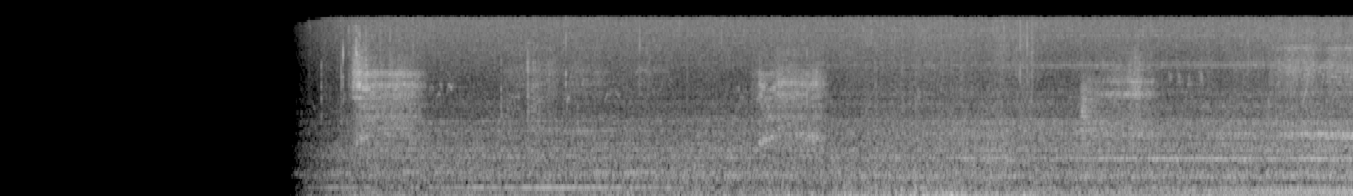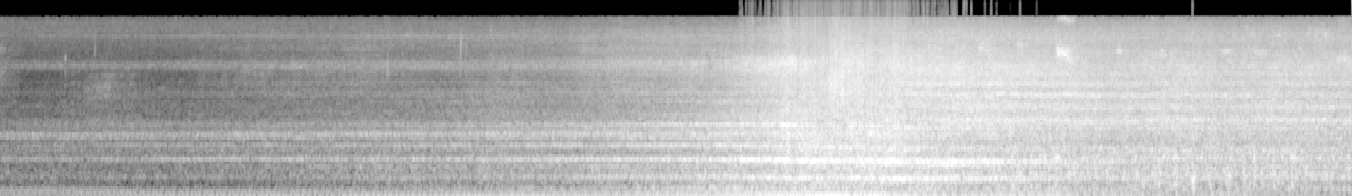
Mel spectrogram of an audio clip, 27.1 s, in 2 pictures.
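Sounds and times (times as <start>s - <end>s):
diesel locomotive engine rumble: 3.0s - 27.0s.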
